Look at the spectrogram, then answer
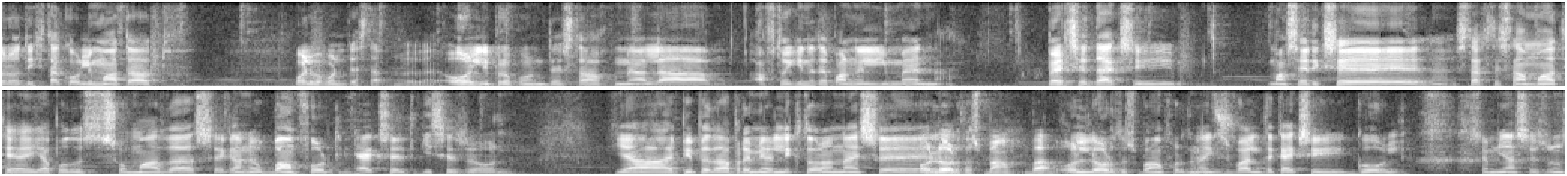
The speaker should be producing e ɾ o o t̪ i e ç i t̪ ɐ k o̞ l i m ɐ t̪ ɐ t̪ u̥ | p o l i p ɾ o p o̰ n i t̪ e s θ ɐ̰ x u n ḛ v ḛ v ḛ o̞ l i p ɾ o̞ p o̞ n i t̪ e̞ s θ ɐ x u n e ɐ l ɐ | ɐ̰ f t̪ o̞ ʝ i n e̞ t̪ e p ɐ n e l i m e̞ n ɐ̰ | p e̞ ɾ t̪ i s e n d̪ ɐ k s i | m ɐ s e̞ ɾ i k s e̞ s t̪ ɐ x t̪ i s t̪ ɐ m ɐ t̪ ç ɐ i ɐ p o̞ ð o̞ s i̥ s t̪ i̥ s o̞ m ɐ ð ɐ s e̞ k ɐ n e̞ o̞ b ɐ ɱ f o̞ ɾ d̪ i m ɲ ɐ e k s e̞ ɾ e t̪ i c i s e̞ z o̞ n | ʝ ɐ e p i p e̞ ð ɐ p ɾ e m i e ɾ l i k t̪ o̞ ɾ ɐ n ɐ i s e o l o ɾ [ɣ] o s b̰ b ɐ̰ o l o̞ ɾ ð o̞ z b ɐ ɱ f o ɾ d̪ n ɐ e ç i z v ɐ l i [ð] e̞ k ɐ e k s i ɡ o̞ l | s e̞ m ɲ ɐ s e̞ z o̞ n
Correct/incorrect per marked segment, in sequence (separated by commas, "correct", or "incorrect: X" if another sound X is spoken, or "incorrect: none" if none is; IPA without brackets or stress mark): incorrect: ð, correct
